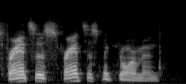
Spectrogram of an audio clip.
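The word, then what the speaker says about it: Frances McDormand: Everyone went up there, And Francis McDormand? Is that how you say it? You know who I'm talking about? I have no fucking idea. – Okay. Yes, Francis McDormand, who was the like lead actress in that movie.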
